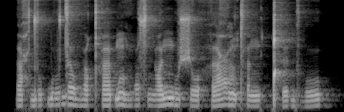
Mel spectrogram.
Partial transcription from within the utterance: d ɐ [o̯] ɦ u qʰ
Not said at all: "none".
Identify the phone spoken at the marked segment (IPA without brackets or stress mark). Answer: o̯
